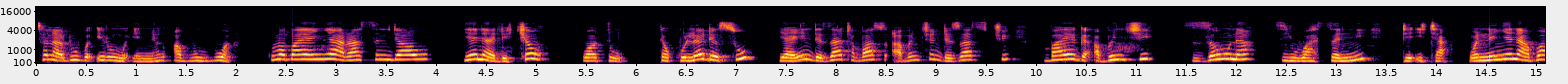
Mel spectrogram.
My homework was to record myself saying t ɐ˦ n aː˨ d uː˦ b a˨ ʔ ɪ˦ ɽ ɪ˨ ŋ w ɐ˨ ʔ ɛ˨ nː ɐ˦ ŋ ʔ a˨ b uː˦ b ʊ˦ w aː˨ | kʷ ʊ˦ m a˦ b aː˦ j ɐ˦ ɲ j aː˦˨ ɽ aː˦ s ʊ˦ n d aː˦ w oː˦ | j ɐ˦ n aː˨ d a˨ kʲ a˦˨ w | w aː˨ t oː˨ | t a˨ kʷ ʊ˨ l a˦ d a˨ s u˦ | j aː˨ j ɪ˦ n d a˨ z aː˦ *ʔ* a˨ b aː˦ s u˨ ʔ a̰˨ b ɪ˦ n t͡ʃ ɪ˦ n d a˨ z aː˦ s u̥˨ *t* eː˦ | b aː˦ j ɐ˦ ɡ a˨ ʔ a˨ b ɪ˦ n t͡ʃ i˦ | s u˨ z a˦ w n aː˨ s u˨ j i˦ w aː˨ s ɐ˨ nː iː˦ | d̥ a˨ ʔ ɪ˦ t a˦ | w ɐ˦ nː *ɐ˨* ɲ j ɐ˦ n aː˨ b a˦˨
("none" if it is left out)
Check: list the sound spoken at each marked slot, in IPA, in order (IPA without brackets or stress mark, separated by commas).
t, t͡ʃ, ɐ˦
